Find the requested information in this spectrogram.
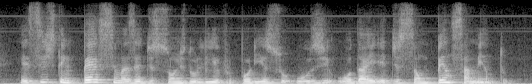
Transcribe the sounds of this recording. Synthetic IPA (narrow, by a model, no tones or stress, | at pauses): eziʃt̪ẽj̃pɛsimɐzed͡ʒisõj̃zd̪ʊlivɾʊpoɾisʊʔuzɪʔʊd̪ɐed͡ʒisɐ̃w̃pẽsamẽnt̪ʊ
